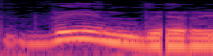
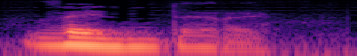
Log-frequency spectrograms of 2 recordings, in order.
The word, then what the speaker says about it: vendere: And with vendere instead, the stress is shifted one syllable to the left.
